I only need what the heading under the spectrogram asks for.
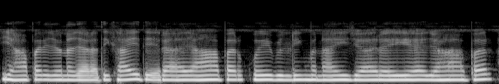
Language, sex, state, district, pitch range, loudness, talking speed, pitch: Hindi, female, Maharashtra, Washim, 210-215 Hz, -10 LUFS, 240 wpm, 210 Hz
